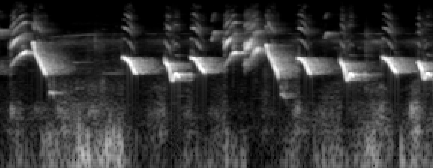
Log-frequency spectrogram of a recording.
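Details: Samyong singing a loud, clear song with forest-bird material: a string of strong whistled notes, each sweeping steeply downward, repeated roughly every half second.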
